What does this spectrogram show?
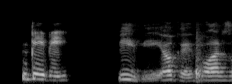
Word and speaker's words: BB: You pronounce it BB or baby? BB.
